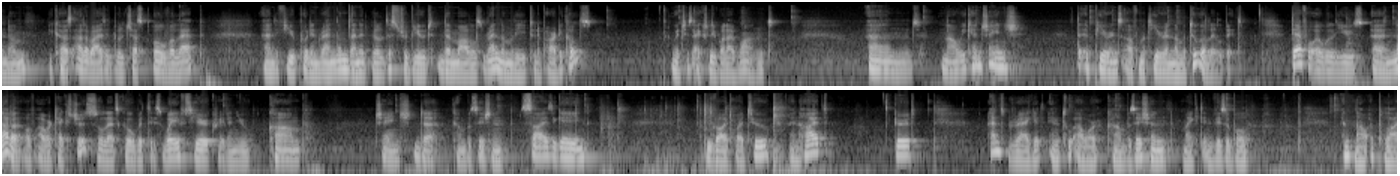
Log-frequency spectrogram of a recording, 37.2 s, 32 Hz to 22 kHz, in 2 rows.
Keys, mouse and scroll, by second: 8.0-14.7 drag, 15.7 click, 18.3-22.6 drag, 22.6 scroll down 1, 23.8 click, 27.1 Right, 27.9 shift+/, 28.2 2, 29.9 scroll down 1, 31.8-34.8 drag, 35.1 scroll up 1, 36.3 click.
